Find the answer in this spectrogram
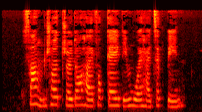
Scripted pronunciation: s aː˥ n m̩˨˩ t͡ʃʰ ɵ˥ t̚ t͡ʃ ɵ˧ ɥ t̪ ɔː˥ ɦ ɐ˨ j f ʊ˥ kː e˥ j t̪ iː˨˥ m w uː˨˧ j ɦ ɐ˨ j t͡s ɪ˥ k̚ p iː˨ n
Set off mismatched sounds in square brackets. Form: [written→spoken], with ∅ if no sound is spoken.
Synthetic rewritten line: s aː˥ [n→ŋ] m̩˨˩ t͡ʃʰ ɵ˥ t̚ t͡ʃ ɵ˧ ɥ t̪ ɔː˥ ɦ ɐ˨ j f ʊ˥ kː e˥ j t̪ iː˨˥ m w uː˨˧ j ɦ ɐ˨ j t͡s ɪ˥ k̚ p iː˨ n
